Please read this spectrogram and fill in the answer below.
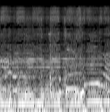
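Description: Rock band playing live through a loud PA: electric guitars, bass and drums in an instrumental passage between sung lines.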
